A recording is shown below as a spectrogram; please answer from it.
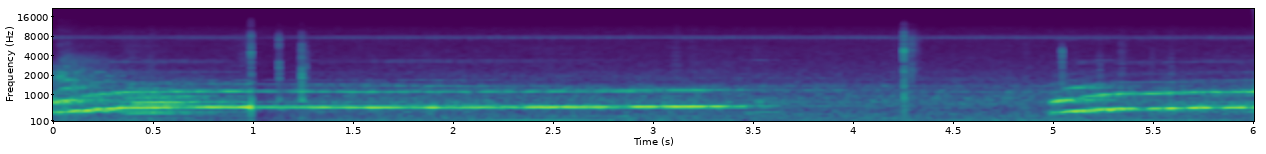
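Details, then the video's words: Dog howling loudly: a long, steady, tonal howl held for about three and a half seconds, fading out, then a second howl rising in from the five-second mark, with a few faint clicks in between. "HERMOSOS PERROS AULLANDO FUERTE | dogs howling"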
